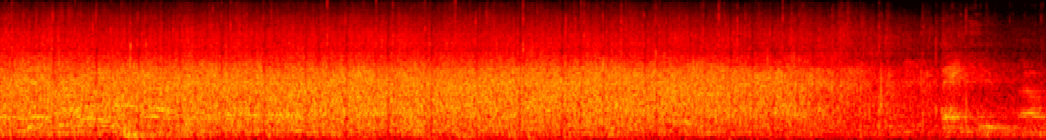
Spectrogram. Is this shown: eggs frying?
no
